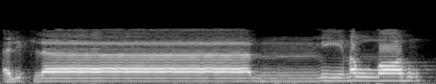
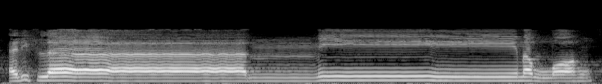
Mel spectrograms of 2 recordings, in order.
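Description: First: The vowel in mim is held only briefly. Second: The vowel in mim is drawn out long. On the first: "إما بالقصر" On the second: "الوجه الثاني بالإشباع"

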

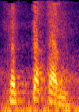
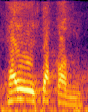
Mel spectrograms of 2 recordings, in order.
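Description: First: The L sound is merged away into the T. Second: The L sound is clearly pronounced before the T. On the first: The speaker calls it wrong. "بعضهم غير العرب يقول فتقم فتقم، يدغم" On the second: The speaker calls it right. "لا هي فلتقم"

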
